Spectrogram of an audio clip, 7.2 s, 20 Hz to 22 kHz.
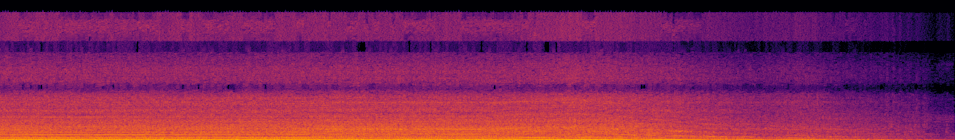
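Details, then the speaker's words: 1992 Honda Civic EG hatch with rebuilt B18C and GTX3582R turbo, first start in 3 years: settles at a steady, fast idle, too high, then drops and fades. "See, ended up getting the car all started in the last clip. Just is idling a bit too high."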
